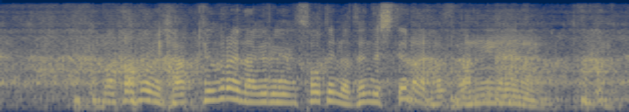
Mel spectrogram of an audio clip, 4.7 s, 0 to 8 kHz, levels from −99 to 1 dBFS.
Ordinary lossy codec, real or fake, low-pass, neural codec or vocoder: none; fake; 7.2 kHz; codec, 16 kHz, 4.8 kbps, FACodec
